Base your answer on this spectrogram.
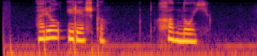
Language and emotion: Russian, neutral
